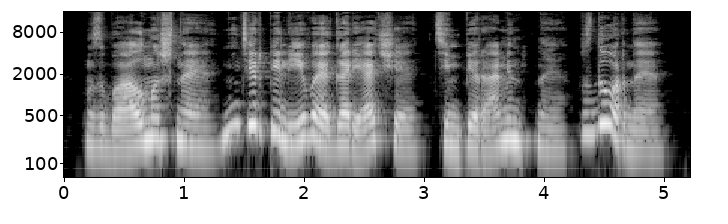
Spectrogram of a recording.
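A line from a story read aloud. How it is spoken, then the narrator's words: Laughing. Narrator (Russian): засмеялась, Дель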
